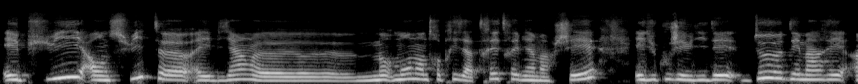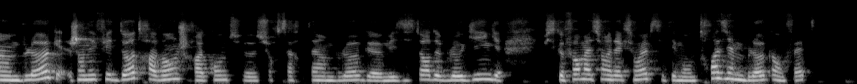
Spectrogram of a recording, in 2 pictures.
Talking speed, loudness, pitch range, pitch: 170 wpm, -20 LUFS, 190-230 Hz, 210 Hz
